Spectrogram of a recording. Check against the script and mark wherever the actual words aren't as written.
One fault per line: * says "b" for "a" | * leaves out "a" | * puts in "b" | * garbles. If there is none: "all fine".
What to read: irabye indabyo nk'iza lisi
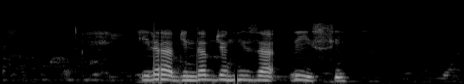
all fine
